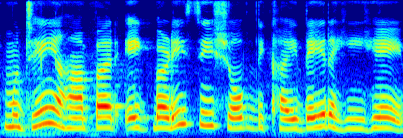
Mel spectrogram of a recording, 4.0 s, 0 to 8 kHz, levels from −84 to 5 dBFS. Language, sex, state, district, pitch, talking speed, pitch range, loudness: Hindi, female, Madhya Pradesh, Dhar, 230 Hz, 165 wpm, 220-255 Hz, -15 LUFS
